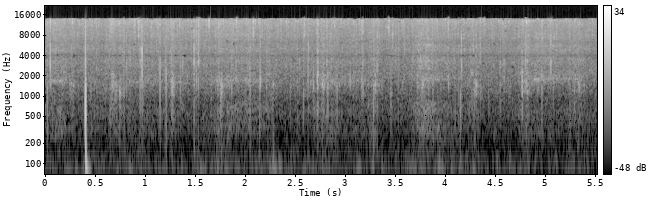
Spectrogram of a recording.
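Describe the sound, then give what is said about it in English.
Steady patter of rain or sleet hitting a surface nearby, a dense crackling hiss with scattered sharper ticks and one brief louder tap near the start, with no voices. “Wasn't supposed to rain right now.”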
